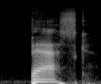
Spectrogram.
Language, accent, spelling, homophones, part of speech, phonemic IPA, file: English, US, bask, Basque, verb / noun, /bæsk/, En-us-bask.ogg
- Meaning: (verb) To bathe in warmth; to be exposed to pleasant heat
